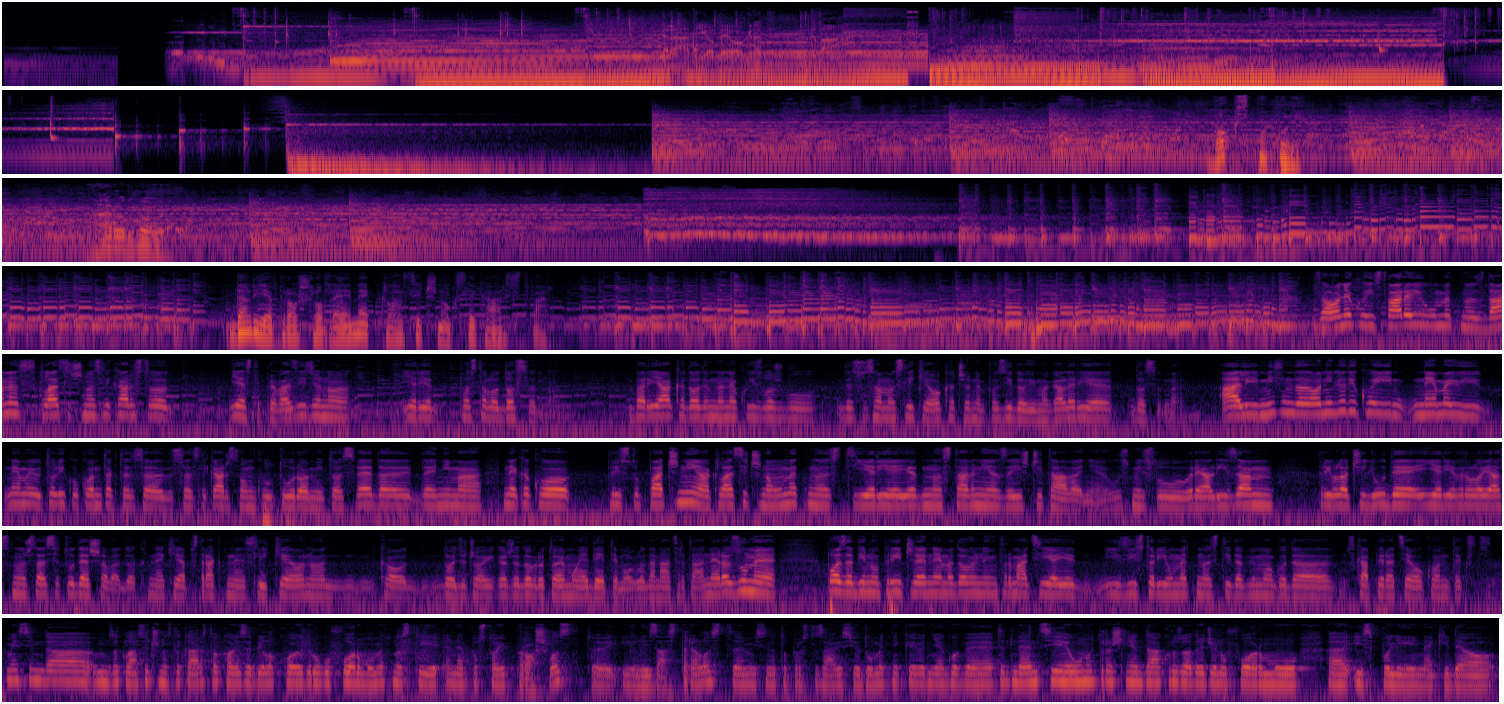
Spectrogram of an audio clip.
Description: Вокс попули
